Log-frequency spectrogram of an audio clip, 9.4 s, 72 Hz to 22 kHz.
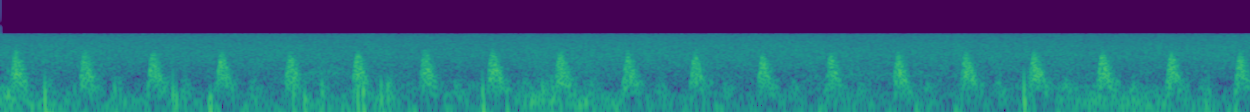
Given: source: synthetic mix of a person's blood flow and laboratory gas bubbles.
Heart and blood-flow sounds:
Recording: Doppler ultrasound of blood flow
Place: subclavian vein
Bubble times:
0.00-0.12 s: bubbles
From the record:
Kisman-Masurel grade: 211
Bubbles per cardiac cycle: several, 3 to 8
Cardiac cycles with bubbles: 1 to 10%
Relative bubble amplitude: barely perceptible (0.100 to 0.250)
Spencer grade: 1 (occasional bubble signal discernible with the cardiac motion signal, with majority of cardiac periods free of bubbles)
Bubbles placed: anywhere in the cardiac cycle

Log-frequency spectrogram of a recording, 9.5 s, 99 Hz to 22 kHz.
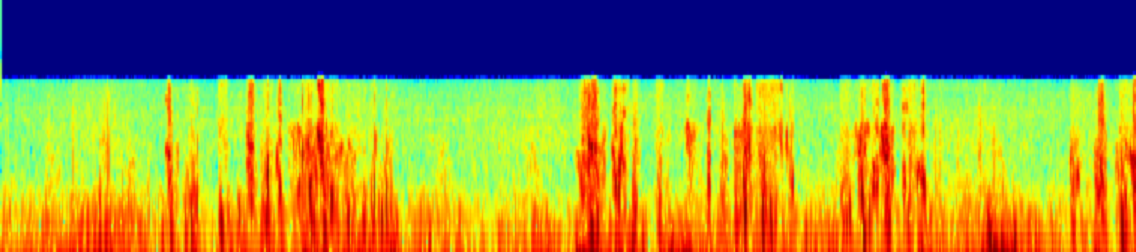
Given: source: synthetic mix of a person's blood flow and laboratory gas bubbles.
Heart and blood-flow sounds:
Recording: Doppler ultrasound of blood flow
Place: subclavian vein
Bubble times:
1.36-1.66 s: bubbles
1.80-1.90 s: bubbles
1.96-2.36 s: bubbles
2.39-2.96 s: bubbles
3.00-3.29 s: bubbles
4.79-5.05 s: bubbles
5.08-5.33 s: bubbles
5.45-5.53 s: bubbles
5.70-5.80 s: bubbles
6.10-6.61 s: bubbles
6.99-7.46 s: bubbles
7.50-7.74 s: bubbles
8.90-9.00 s: bubbles
9.10-9.23 s: bubbles
9.28-9.47 s: bubbles
From the record:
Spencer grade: 3 (all of the cardiac periods contain showers or single bubble signals, but not dominating or overriding the cardiac motion signals)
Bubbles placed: anywhere in the cardiac cycle

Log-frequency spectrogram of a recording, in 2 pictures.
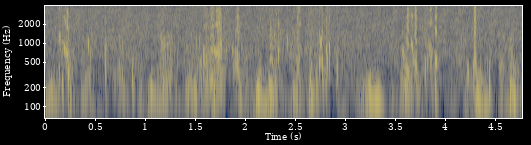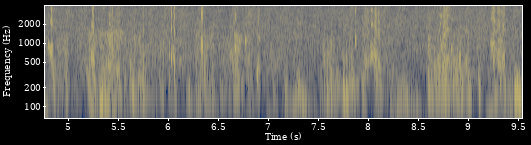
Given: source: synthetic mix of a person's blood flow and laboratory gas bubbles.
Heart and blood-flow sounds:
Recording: Doppler ultrasound of blood flow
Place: precordium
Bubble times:
0.11-0.30 s: bubbles
0.40-0.49 s: bubbles
0.57-0.94 s: bubbles
1.14-1.34 s: bubbles
1.37-2.09 s: bubbles
2.21-2.57 s: bubbles
2.60-2.96 s: bubbles
3.55-3.98 s: bubbles
4.19-4.36 s: bubbles
4.39-4.50 s: bubbles
4.53-4.62 s: bubbles
4.77-5.02 s: bubbles
5.15-6.11 s: bubbles
6.25-6.95 s: bubbles
7.54-7.68 s: bubbles
7.71-8.16 s: bubbles
8.58-9.05 s: bubbles
9.09-9.17 s: bubbles
9.21-9.39 s: bubbles
From the record:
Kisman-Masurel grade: 332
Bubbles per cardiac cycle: rolling drumbeat, 9 or more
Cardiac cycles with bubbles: 50 to 99%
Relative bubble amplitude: moderate (0.250 to 0.450)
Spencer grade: 3 (all of the cardiac periods contain showers or single bubble signals, but not dominating or overriding the cardiac motion signals)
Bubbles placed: only in the low amplitude regions of the cardiac cycle

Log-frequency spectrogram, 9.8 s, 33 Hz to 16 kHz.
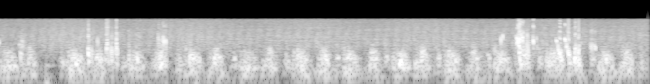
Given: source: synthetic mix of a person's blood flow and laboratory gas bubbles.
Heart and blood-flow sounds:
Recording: Doppler ultrasound of blood flow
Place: precordium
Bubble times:
0.00-0.07 s: bubbles
0.30-0.46 s: bubbles
1.33-1.54 s: bubbles
1.60-1.84 s: bubbles
1.96-2.02 s: bubbles
2.06-2.16 s: bubbles
2.40-2.56 s: bubbles
2.87-2.94 s: bubbles
7.50-7.62 s: bubbles
7.75-8.12 s: bubbles
8.35-8.77 s: bubbles
8.88-9.00 s: bubbles
From the record:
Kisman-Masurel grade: 223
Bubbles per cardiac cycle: several, 3 to 8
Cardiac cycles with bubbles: 10 to 50%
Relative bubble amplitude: loud (0.450 to 0.775)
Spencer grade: 2 (many but less than half of the cardiac periods contain bubble signals, singularly or in groups)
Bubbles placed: anywhere in the cardiac cycle

